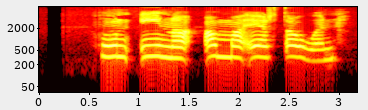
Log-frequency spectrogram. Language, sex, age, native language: Icelandic, female, 9, Icelandic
